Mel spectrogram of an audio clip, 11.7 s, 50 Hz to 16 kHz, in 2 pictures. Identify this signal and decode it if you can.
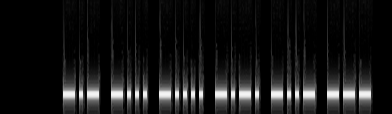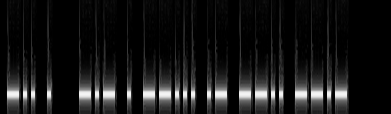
Morse code, heard as a keyed tone, about 20 wpm, 700 Hz. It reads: KB6CXO DE KE7AZQ
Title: USA Callsign DE Callsign - 6 Characters - 20wpm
